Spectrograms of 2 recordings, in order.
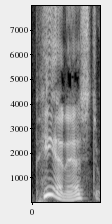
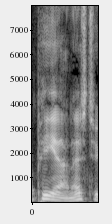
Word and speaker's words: pianist: Uh, it's none other than Frederick Chopin, a Polish composer and pianist, or pianist, you can pronounce it both ways, who is widely regarded as one of the greatest musicians of the Romantic era.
